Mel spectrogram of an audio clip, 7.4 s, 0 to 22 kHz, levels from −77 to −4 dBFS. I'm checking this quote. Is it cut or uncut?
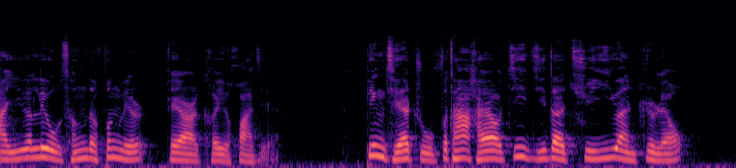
cut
